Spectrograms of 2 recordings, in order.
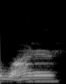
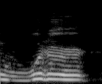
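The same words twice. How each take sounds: First: Said in the usual way. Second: "wooder" said with a "wood" sound, a d for the t and a dropped r; South Jersey "wooder". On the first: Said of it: "instead of". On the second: Retold or imitated. Southern New Jersey locals' way of saying water, lightly imitated. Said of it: "people will say".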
